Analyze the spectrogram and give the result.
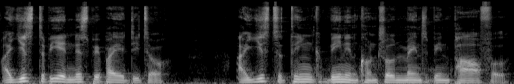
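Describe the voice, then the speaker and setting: A man's voice: fairly low pitch, brisk, a little mellow, natural voice. A man playing a remorseful former newspaper editor in a drama, speaking in a solemn, confessional way.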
